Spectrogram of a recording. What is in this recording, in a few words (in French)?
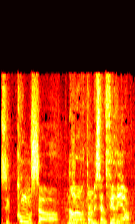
en colere; p etchebest; zapping tele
